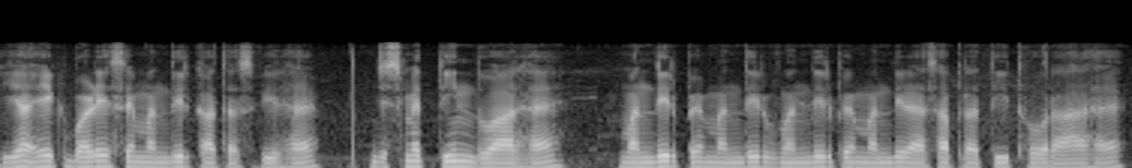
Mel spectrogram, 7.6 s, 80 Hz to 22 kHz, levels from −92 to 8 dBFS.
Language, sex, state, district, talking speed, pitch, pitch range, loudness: Hindi, male, Jharkhand, Deoghar, 185 wpm, 115 Hz, 110-120 Hz, -19 LUFS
